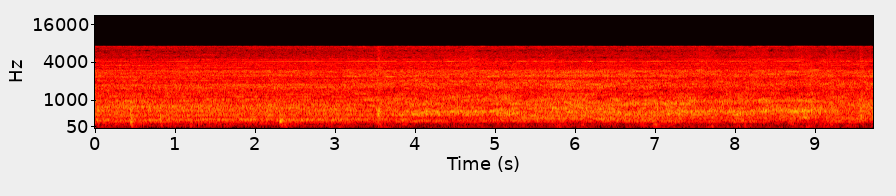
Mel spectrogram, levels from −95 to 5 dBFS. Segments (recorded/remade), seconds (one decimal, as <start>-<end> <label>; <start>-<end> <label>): 0.0-0.4 remade; 0.4-4.5 recorded; 4.5-6.3 remade; 6.3-6.9 recorded; 6.9-9.7 remade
